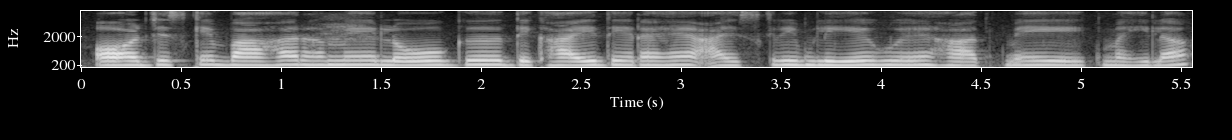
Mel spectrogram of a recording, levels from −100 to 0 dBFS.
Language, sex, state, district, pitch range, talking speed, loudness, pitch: Hindi, female, Madhya Pradesh, Bhopal, 200-215 Hz, 160 wpm, -18 LUFS, 205 Hz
